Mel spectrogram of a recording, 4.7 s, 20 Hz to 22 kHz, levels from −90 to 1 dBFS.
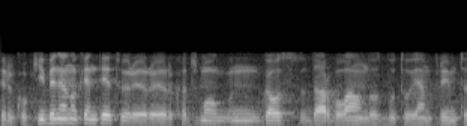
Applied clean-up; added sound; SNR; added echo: none; none; none; none.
